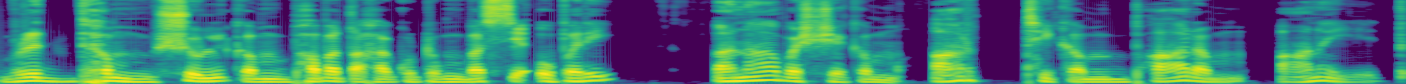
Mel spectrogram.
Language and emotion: Sanskrit, fearful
